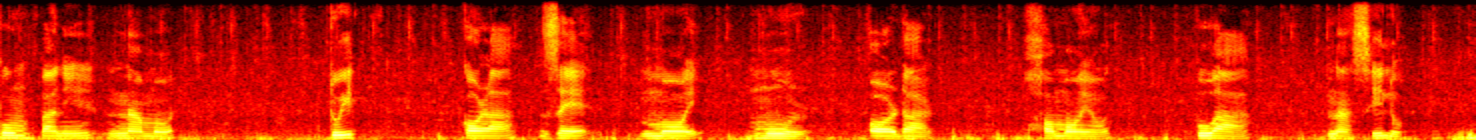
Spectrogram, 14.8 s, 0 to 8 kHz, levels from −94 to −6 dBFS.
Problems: background sounds at intervals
